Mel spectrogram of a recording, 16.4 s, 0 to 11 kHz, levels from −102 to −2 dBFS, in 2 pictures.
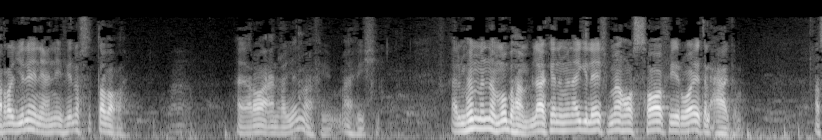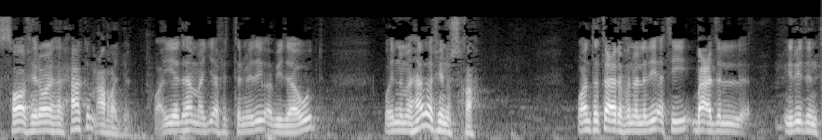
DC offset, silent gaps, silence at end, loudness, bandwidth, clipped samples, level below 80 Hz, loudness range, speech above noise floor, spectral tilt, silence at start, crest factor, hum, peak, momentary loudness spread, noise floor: under 0.1%; none; 0 s; -17 LUFS; 7.8 kHz; under 0.1%; -44 dBFS; 8 LU; 33 dB; -8 dB/octave; 0 s; 16 dB; none; 0 dBFS; 17 LU; -49 dBFS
